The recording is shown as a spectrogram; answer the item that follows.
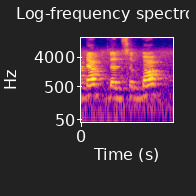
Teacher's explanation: Tetapi dalam kondisi tertentu fungsi pembeda antara B dan P bisa batal setidak-tidaknya bermasalah karena dijumpai bunyi yang sama. Misalnya fonem B pada silaba akhir kata adab dan sebab yang persis sama dengan pengucapan fonem P pada atap dan usap. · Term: netralisasi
